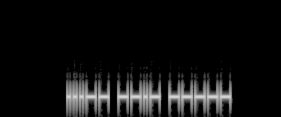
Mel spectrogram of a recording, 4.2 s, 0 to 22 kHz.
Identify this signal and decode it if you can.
Morse code, heard as a keyed tone, about 25 wpm, 700 Hz. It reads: 3Q0
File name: Three Letter-Number Combinations - 25wpm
